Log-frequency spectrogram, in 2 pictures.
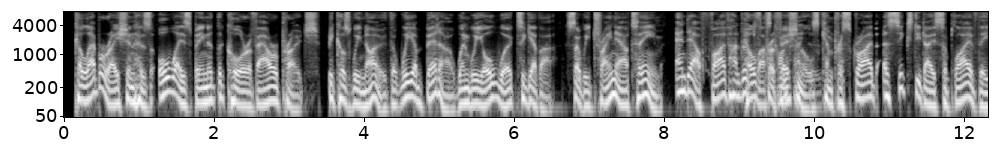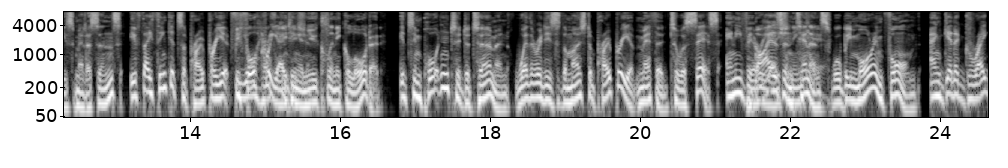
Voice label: Narration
